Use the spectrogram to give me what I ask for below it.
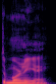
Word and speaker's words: De Mornay: Am I saying it right? Yeah. Is it Rebecca De Mornay? De Mornay.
